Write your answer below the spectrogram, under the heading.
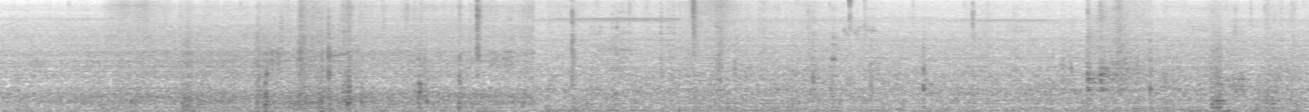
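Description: Steady faint outdoor hiss with scattered light clicks and taps of things being handled, a cluster about one to four seconds in and a few more near the end.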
